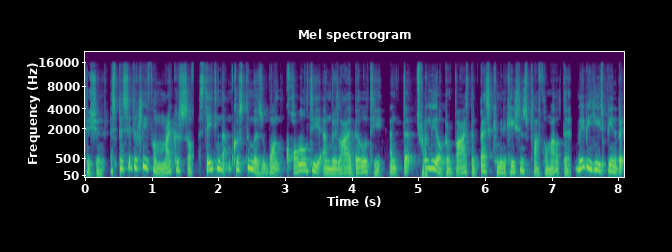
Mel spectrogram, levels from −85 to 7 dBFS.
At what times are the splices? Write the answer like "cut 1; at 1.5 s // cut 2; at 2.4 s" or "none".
none

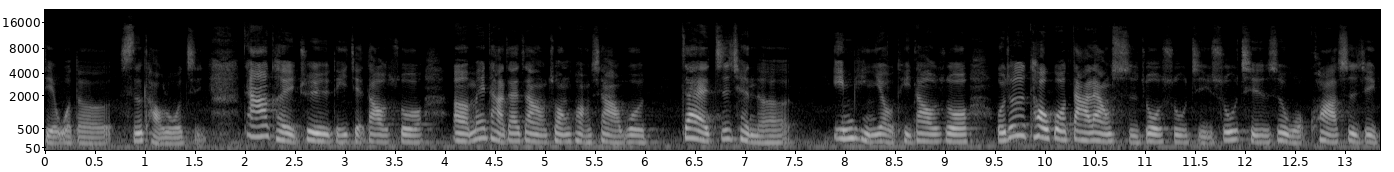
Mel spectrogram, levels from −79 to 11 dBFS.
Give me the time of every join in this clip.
cut 1; at 1.9 s

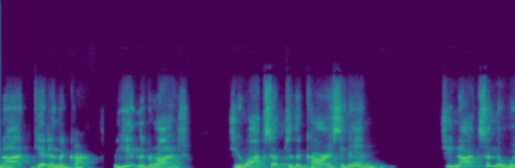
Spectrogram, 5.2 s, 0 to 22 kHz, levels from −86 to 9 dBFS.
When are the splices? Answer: cut 1; at 1.0 s // cut 2; at 3.5 s

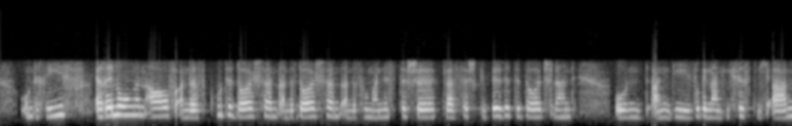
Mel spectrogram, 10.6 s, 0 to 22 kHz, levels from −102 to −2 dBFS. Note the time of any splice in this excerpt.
cut 1; at 1.2 s // cut 2; at 3.9 s // cut 3; at 8.1 s

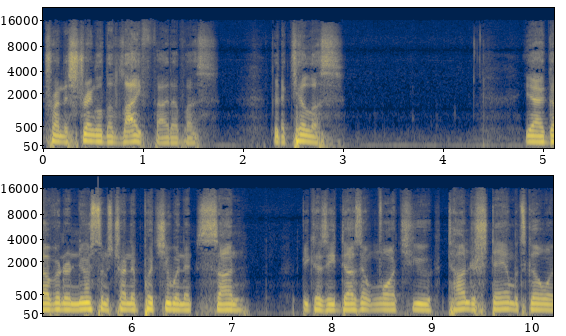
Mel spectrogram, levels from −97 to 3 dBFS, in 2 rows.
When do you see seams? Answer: cut 1; at 2.4 s // cut 2; at 6.6 s // cut 3; at 9.1 s

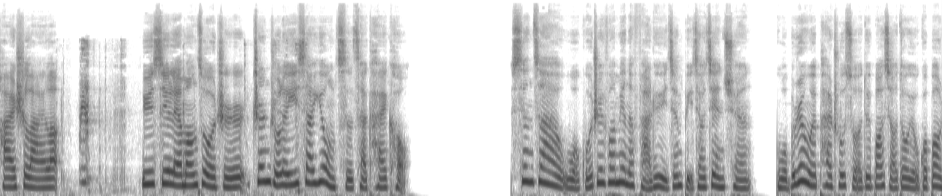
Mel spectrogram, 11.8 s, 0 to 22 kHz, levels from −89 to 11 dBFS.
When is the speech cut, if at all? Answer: none

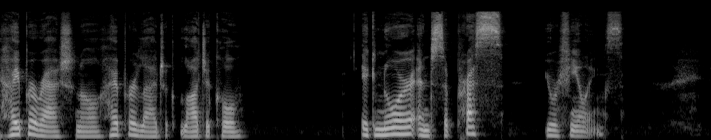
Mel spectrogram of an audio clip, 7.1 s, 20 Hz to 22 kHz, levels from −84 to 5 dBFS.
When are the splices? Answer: none

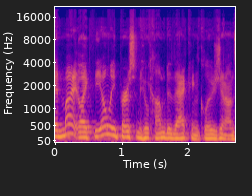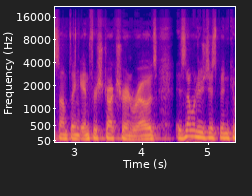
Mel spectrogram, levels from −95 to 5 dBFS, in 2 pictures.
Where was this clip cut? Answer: cut 1; at 1.4 s // cut 2; at 3.1 s

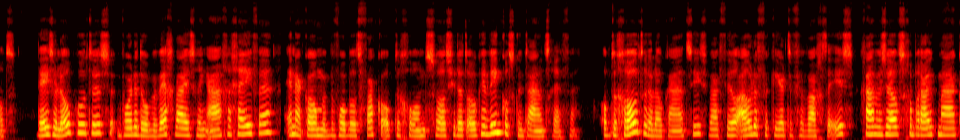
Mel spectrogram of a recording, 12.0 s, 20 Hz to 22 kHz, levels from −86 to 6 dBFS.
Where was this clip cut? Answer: cut 1; at 3.5 s

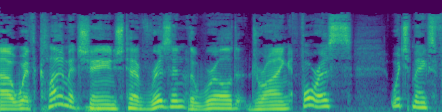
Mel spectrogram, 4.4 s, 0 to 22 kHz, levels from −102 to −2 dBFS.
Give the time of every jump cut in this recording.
cut 1; at 1.3 s // cut 2; at 1.9 s // cut 3; at 2.9 s

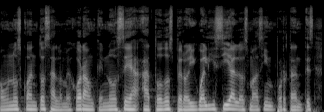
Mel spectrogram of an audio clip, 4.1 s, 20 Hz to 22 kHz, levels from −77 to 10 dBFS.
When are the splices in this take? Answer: none

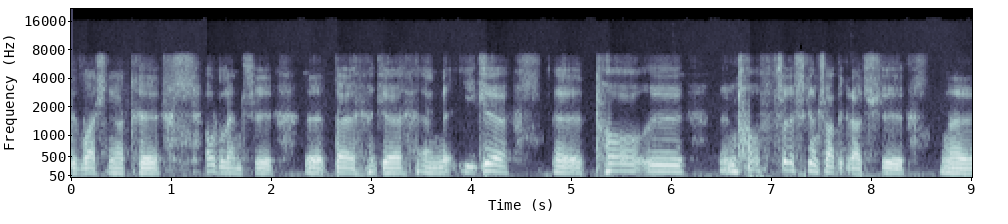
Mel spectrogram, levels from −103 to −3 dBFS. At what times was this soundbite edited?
cut 1; at 1.3 s

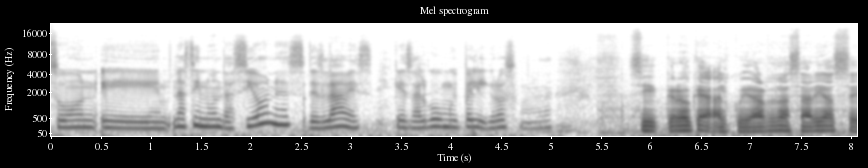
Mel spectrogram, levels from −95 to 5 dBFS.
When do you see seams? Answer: cut 1; at 2.6 s

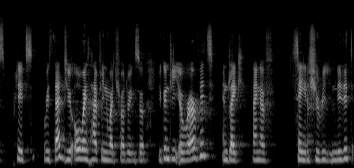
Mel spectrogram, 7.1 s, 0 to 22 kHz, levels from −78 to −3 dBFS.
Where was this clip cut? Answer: cut 1; at 1.3 s // cut 2; at 2.0 s // cut 3; at 3.4 s // cut 4; at 4.6 s // cut 5; at 5.6 s // cut 6; at 6.1 s

